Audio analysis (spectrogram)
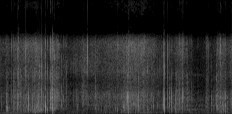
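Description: A small, soft, apparently full plastic bag of União sugar is held in both hands and squeezed and crinkled with the fingertips. The result is a dense, bright crinkling with sharp crackles and quick little snaps over almost no low end.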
